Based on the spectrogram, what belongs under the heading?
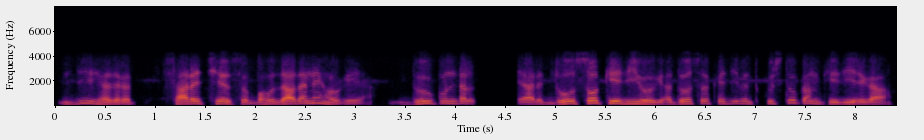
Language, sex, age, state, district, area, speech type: Urdu, male, 30-45, Bihar, Darbhanga, urban, conversation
